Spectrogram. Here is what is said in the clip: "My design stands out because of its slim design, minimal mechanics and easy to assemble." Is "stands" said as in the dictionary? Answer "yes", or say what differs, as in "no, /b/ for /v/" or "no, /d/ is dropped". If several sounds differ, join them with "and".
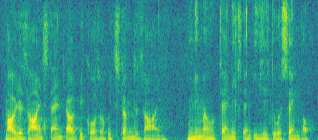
no, /z/ is dropped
